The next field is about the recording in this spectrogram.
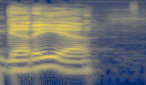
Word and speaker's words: Gaerea: so the band Gaerea, is uh, spelled G A E R E A. I can't believe I didn't butcher that, um, as I always do.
